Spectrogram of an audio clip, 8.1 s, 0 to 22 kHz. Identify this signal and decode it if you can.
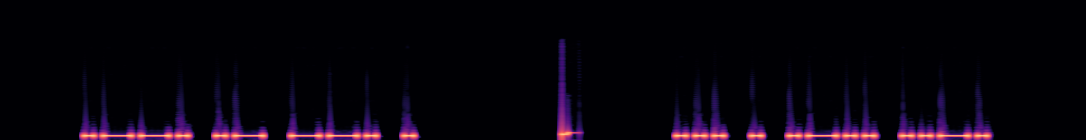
Morse code, heard as a keyed tone, about 17 wpm, 700 Hz. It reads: PAGE SELF
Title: Sentences from Top 1000 Words - Review Part 1 - New Word Drill - 17wpm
